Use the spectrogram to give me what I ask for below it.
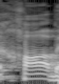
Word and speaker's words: ख्वाब: नहीं आ सकता अच्छा ये लफ्ज लिखने में है ख्वाब ख व अलिफ बा लेकिन पढ़ने में यह खवाब है व साइलेंट हो जाता है ख्वाब पढ़ा जाता है यह लफ्ज उर्दू में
